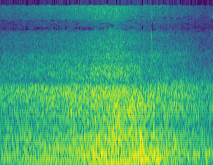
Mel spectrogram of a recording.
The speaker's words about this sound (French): Euh, alors, évidemment, il y a une voiture.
